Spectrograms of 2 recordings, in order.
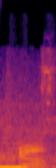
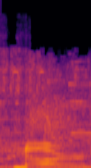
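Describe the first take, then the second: First: The word has a plain rounded 'oh' vowel. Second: The word ends in an open 'ar'-like vowel. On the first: The speaker calls it right. "Say no. Like, no. Say it like that" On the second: The speaker calls it wrong. "you're saying nar"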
